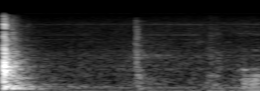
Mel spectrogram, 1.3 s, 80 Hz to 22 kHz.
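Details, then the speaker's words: 1993 Williams Star Trek: The Next Generation pinball (WPC), drop target coil under test with a circuit breaker in place of a blown fuse and the interlock switch held: one sharp, solid thunk, then quiet; the coil fires normally. "i'm pushing the interlock switch for the power and i can hear the drop target down now work"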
